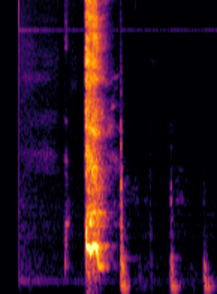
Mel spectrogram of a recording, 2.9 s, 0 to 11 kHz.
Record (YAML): cough_length: 2.9 s
cough_amplitude: 32768
cough_signal_mean_std_ratio: 0.25
survey_phase: beta (2021-08-13 to 2022-03-07)
age: 18-44
gender: Female
wearing_mask: 'No'
symptom_cough_any: true
symptom_runny_or_blocked_nose: true
symptom_sore_throat: true
symptom_diarrhoea: true
symptom_fatigue: true
symptom_headache: true
symptom_other: true
smoker_status: Never smoked
respiratory_condition_asthma: false
respiratory_condition_other: false
recruitment_source: Test and Trace
submission_delay: 2 days
covid_test_result: Positive
covid_test_method: RT-qPCR
covid_ct_value: 31.4
covid_ct_gene: N gene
